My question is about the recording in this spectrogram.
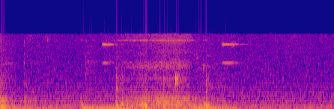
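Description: Quiet hall noise: a sharp click at the start, then a second or two of soft knocks and rustling, with a faint high beep twice.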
